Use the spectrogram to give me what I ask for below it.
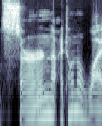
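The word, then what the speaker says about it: SYRN: launching a brand called CERN, pronounced like Siren.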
